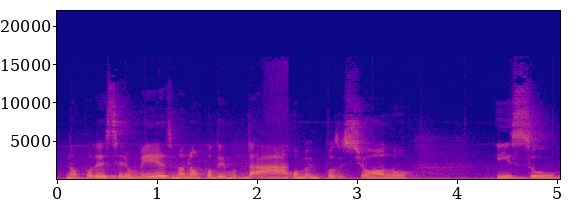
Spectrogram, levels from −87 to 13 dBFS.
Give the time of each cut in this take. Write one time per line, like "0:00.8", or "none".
0:02.3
